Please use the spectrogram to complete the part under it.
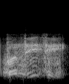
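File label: Serbian enemy detected mood med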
